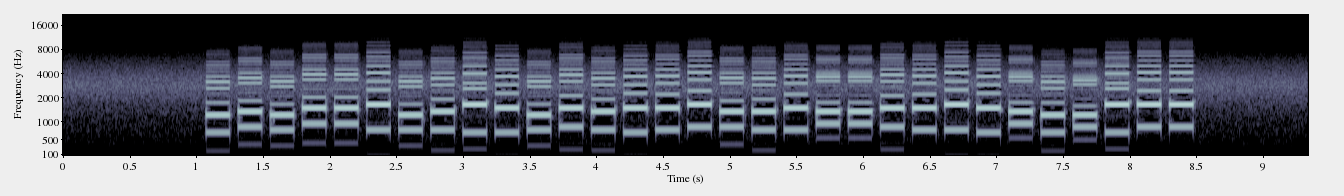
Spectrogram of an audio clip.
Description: DTMF, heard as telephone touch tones, dialled by machine, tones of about 180 ms. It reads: 184##B45A349536C8560096B3017ACC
